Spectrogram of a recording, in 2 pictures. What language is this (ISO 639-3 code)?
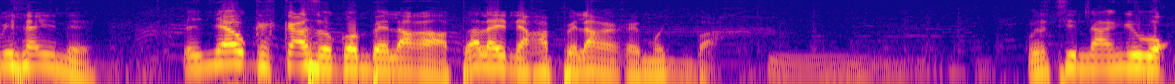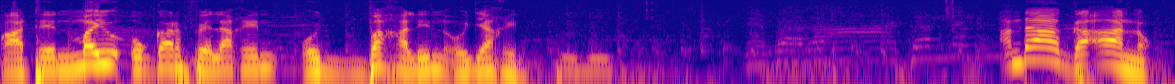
srr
